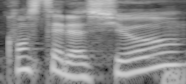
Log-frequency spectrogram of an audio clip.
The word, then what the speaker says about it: Konstelatio: Donc cette ONG, elle s'appelle Constellatio. Alors ça s'écrit Konstelatio.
